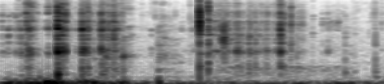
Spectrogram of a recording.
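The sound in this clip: Teeth bite into rock-hard, home-baked Pompeii-style bread, giving many dry, sharp crunches followed by rough chewing, fairly close and with no talk.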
